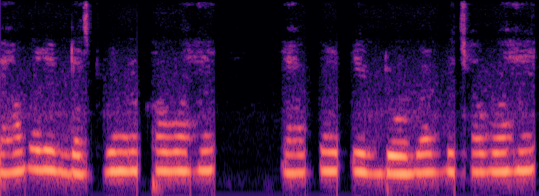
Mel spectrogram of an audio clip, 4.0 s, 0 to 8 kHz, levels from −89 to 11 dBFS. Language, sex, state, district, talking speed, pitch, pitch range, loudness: Hindi, female, Delhi, New Delhi, 195 wpm, 260 Hz, 250-270 Hz, -15 LUFS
